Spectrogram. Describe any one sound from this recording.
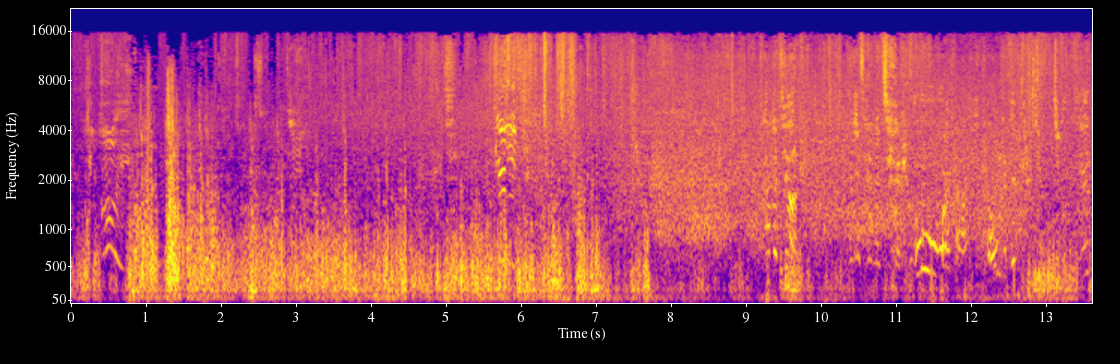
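A woman talks to her dogs from a short way off.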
